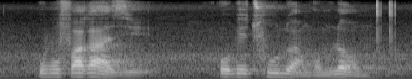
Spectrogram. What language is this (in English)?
Zulu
